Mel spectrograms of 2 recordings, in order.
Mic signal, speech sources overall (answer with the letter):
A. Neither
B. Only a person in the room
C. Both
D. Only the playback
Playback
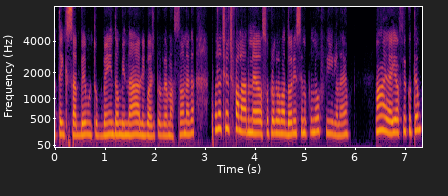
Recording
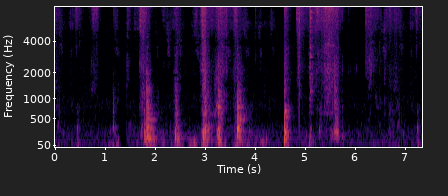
A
